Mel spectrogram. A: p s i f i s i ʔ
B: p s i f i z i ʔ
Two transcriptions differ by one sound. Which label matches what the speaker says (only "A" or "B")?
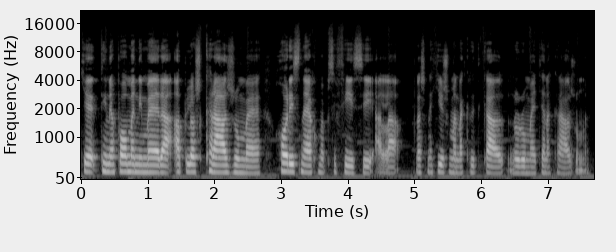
A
